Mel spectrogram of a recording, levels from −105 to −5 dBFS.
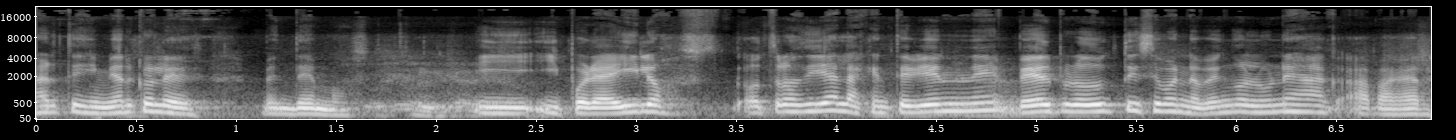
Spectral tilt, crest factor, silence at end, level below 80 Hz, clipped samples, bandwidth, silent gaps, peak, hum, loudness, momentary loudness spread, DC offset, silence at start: -6.5 dB/octave; 16 dB; 0 s; -62 dBFS; under 0.1%; 20 kHz; none; -4 dBFS; none; -19 LUFS; 13 LU; under 0.1%; 0 s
